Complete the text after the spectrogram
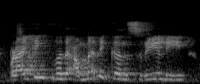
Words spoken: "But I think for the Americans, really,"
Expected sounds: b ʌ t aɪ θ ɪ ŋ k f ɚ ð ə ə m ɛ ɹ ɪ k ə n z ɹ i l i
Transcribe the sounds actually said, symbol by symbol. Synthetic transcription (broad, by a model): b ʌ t aɪ t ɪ ŋ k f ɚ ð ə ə m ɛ ɹ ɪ k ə n s ɹ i l i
